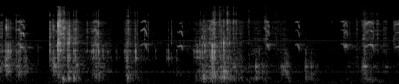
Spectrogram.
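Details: Three budgerigar chicks in a nesting box beside their mother make harsh, rasping high squeaks in overlapping irregular bursts, with short quiet gaps between the louder clusters.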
